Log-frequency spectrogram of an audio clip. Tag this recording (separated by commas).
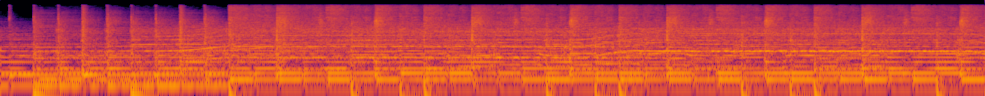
Music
